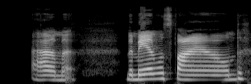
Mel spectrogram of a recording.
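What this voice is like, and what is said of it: Strong Southern US accent. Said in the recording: “That's my southern accent coming out real bad right there. ... that was real bad.”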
